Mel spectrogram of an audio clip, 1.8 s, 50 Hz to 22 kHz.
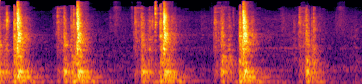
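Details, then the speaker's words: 1979 Steiger tractor with Cummins engine, sat 12 years, 5244 hours, started by starter button; sharp clicks about three per second with no cranking, starter chattering; starter fault suspected, not confirmed. "oh that's not that don't sound good at all that sounds just like that brigadier that we did"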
